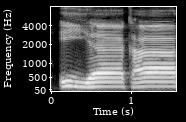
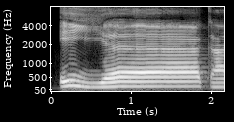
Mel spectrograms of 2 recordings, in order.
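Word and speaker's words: إِيَّاكَ: ইয়াকা নাবুদু এখানে আমরা অনেকেই সহজে হালকা ভাবে উচ্চারণ করি ইয়াকা নাবুদু ইয়াকা নাবুদু এরকম ভাবে যদি আমরা উচ্চারণ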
